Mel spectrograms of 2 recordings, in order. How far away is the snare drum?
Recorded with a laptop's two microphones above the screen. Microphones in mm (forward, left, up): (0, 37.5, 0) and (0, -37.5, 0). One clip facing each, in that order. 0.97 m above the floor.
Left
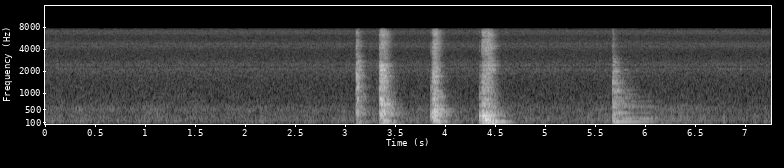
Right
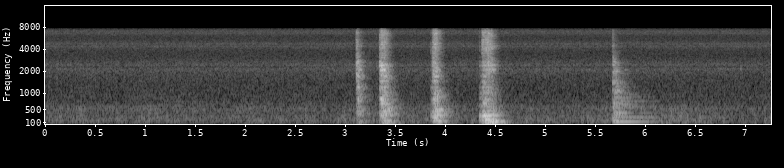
About 0.8 m.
